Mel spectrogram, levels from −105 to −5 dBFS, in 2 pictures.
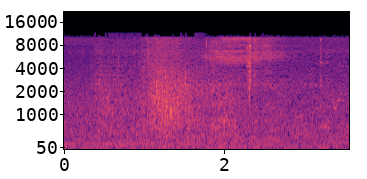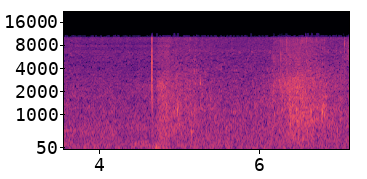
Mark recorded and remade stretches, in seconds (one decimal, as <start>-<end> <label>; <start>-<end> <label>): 0.0-2.4 recorded; 2.4-3.0 remade; 3.0-3.7 recorded; 3.7-4.9 remade; 4.9-7.1 recorded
